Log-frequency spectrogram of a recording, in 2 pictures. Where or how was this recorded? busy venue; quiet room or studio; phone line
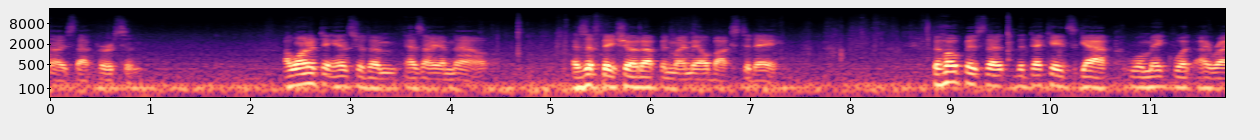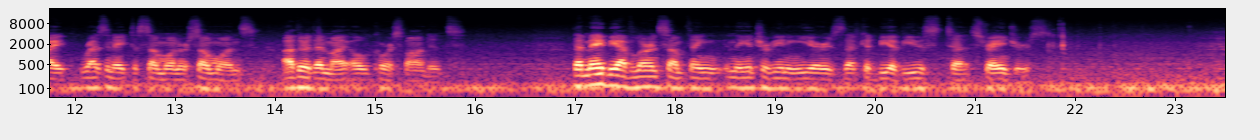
busy venue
